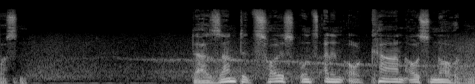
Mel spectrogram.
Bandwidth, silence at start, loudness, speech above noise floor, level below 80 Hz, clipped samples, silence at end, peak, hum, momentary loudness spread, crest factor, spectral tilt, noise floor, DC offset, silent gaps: 14 kHz; 0 s; -24 LUFS; 23 dB; -40 dBFS; under 0.1%; 0 s; -10 dBFS; none; 21 LU; 16 dB; -4.5 dB/octave; -47 dBFS; under 0.1%; none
